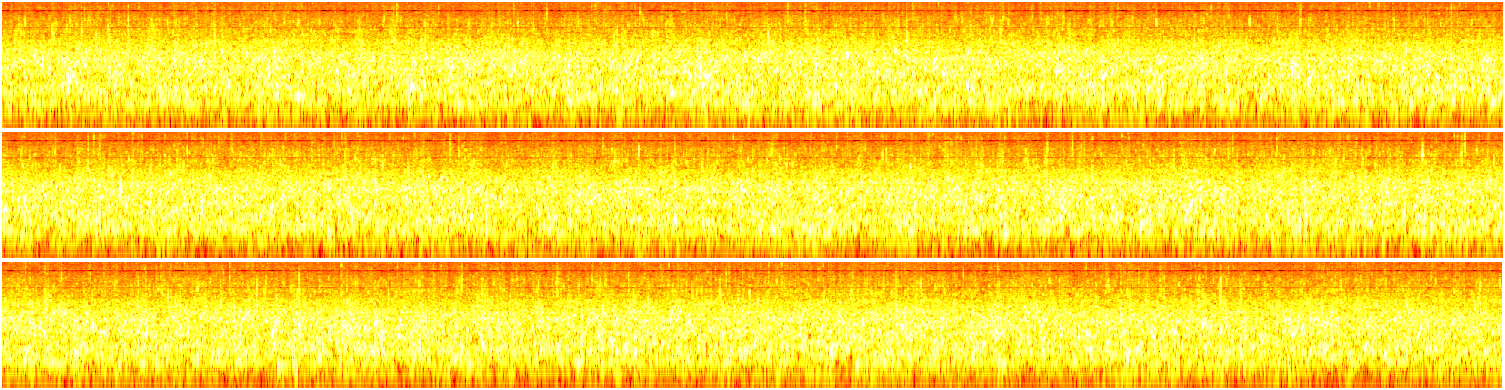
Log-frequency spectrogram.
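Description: Small woodland stream pouring over a low rock ledge in a shallow cascade: a steady rush of splashing water with little deep rumble, unchanging throughout.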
